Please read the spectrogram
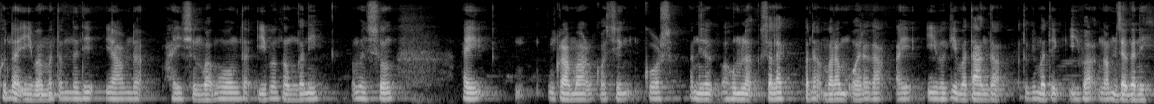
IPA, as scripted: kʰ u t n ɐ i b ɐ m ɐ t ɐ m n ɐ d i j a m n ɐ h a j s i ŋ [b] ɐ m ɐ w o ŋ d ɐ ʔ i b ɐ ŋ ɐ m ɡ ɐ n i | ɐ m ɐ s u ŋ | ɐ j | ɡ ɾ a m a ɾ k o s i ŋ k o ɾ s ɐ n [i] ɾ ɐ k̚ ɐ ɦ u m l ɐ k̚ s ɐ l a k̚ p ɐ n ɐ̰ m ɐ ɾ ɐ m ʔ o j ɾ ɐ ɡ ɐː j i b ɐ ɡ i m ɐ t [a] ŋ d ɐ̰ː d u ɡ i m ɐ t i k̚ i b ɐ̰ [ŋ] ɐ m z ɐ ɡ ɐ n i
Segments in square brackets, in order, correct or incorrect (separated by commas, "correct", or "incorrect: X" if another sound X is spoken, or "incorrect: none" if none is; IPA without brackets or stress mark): correct, correct, correct, correct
